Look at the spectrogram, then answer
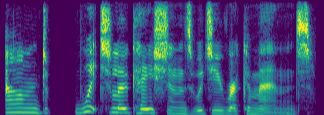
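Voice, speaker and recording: A woman's voice: mid-range voice, big pitch swings, slow, vocal fry, no room sound, studio quality, full character voice. A woman acting a chatty, inquisitive, friendly mum asking for advice in a scripted exam dialogue. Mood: curious, interested.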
